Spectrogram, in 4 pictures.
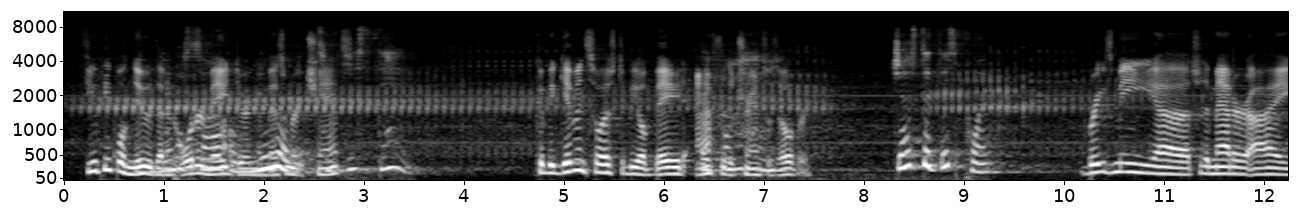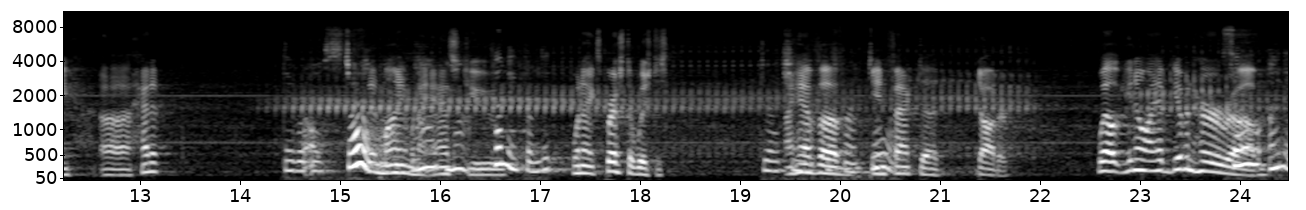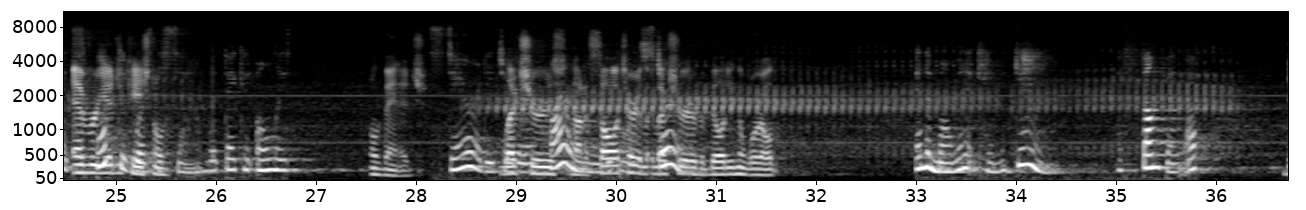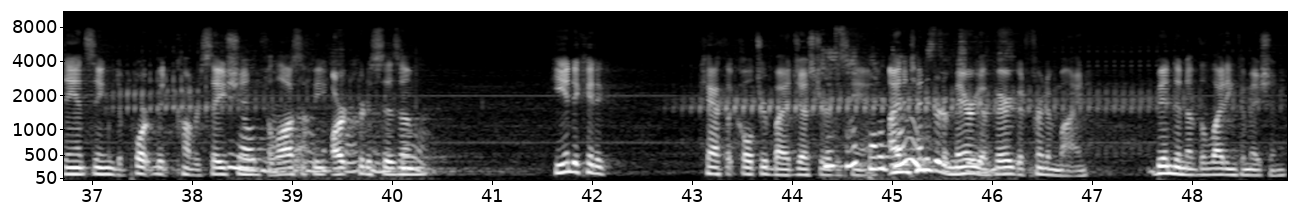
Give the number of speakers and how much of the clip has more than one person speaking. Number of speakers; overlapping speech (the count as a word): two, about 31%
